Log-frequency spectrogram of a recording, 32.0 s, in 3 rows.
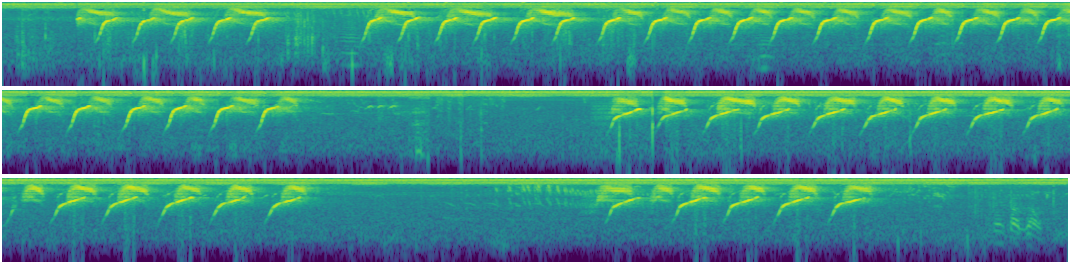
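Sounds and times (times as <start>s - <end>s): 
droning insects: 0.0s - 32.0s
black-capped donacobius upswept whistles: 0.8s - 2.8s, 3.6s - 13.7s, 16.8s - 24.5s, 27.3s - 30.2s.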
